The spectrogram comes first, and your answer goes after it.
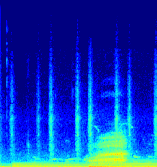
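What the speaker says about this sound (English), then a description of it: "Oh, bird!" Synthesized bird calls from a music preset named Rico, a run of chirpy clucking, rooster-like squawks over a sustained harmonic drone, rising into a brighter warbling burst near the end.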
